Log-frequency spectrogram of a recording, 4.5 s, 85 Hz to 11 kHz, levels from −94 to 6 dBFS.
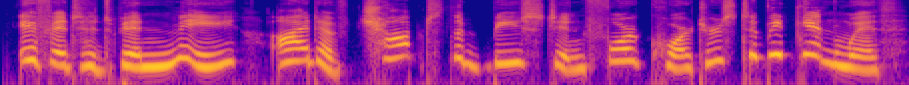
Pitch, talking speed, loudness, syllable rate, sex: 300 Hz, 210 wpm, -17 LUFS, 4.9 syllables/s, female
